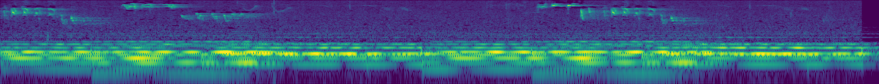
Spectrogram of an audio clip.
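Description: Calm ambient background music of held, slowly changing chords, with high bird-like chirps at the start, around a second and a half in, and again near six seconds.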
